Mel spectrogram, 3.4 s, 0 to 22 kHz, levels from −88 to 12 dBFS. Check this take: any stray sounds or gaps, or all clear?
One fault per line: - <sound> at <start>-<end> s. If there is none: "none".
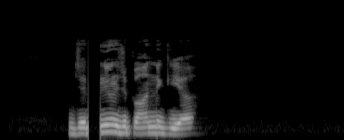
- dropout at 0.9-1.0 s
